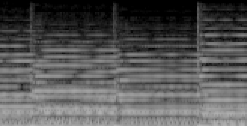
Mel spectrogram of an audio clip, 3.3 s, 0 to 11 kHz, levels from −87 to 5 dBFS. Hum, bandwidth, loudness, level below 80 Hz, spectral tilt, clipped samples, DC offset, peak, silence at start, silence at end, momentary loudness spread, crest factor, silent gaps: none; 10 kHz; -26 LUFS; -40 dBFS; -6.5 dB/octave; under 0.1%; 3%; -12 dBFS; 0 s; 0 s; 4 LU; 12 dB; none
